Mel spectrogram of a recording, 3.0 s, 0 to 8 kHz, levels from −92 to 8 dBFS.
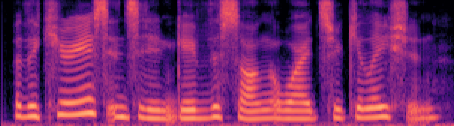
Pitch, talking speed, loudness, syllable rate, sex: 220 Hz, 200 wpm, -16 LUFS, 5.7 syllables/s, female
